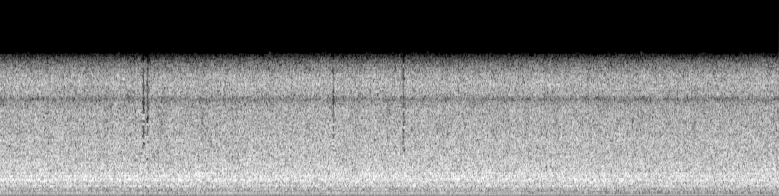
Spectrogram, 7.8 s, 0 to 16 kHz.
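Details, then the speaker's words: 1997–2007 Ford F-150 4.2 V6 cold start after fan clutch installation: even, steady idle with constant fan rush, no knocks, ticks or squeals; engine and new fan clutch running healthy. "I'm going to go do a cold start and uh see what this thing does"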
